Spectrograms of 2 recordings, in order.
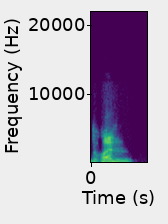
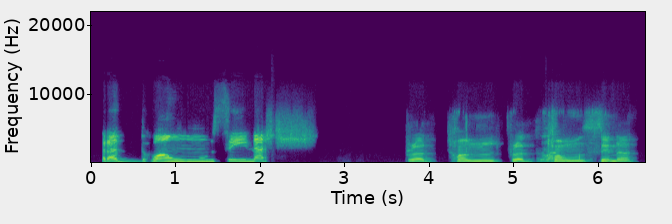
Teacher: I'm not saying dhwan. Sakara is there, so anuswara will become va.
